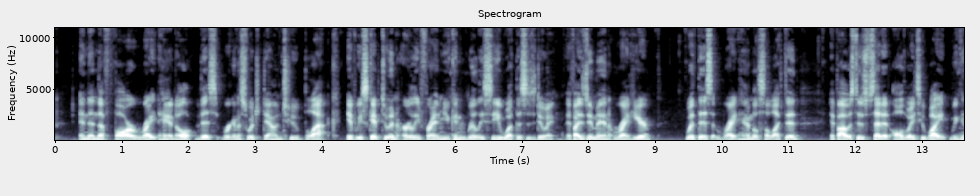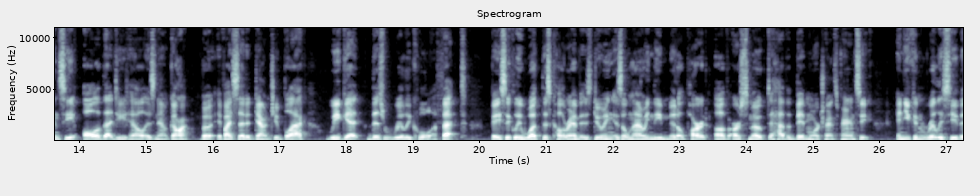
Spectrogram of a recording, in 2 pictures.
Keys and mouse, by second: 0.7 click, 4.4 click, 4.9-5.3 middle drag, 5.5-6.0 middle drag, 7.2 shift+middle click, 10.5 click, 11.4 click, 24.3-25.8 drag, 26.4-26.8 drag.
